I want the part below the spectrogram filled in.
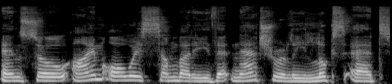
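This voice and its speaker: On a very clean recording with a silent background, a man speaks at a fairly slow pace. His tone is dark and mellow, with ordinary pitch variation. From East Berlin, Germany. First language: German. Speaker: marketing executive. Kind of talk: interview.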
